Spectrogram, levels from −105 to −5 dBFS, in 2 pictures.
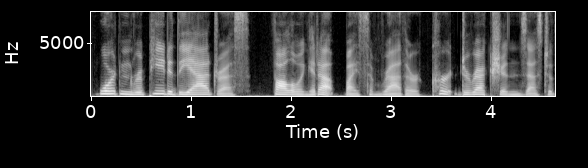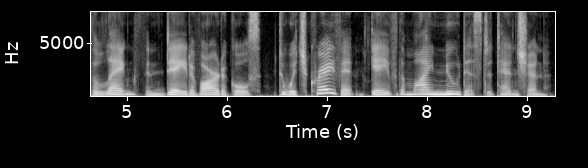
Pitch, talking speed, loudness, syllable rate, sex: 180 Hz, 175 wpm, -20 LUFS, 5.1 syllables/s, female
